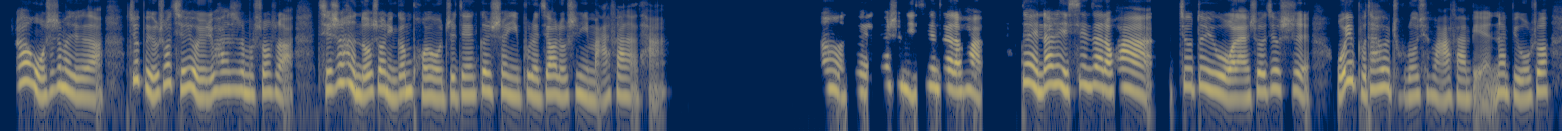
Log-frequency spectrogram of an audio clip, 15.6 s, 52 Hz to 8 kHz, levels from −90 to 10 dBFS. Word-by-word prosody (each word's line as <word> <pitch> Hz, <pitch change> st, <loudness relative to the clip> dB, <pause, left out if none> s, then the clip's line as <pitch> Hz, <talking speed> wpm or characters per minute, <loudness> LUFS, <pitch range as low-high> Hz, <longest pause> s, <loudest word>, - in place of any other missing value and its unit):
啊， 355 Hz, +3 st, +5 dB
我 235 Hz, -, +3 dB
是 240 Hz, -, -4 dB
这 300 Hz, -, 0 dB
么 270 Hz, -4 st, +4 dB
觉 205 Hz, -, 0 dB
得 195 Hz, -, -2 dB
的。 185 Hz, -, -3 dB, 0.2 s
就 380 Hz, 0 st, +1 dB
比 270 Hz, -, -1 dB
如 215 Hz, -1 st, +3 dB
说 330 Hz, +5 st, 0 dB
其 300 Hz, -, -6 dB
实 265 Hz, -, +3 dB
有 255 Hz, -, +5 dB
一 190 Hz, -, -1 dB
句 200 Hz, -, -2 dB
话 250 Hz, +2 st, -1 dB
是 255 Hz, -, -4 dB
这 250 Hz, -, 0 dB
么 220 Hz, -, 0 dB
说 235 Hz, +2 st, -3 dB
出 220 Hz, -, -4 dB
来， -, -, -3 dB, 0.2 s
“其 260 Hz, -, 0 dB
实 335 Hz, +5 st, +2 dB
很 295 Hz, -10 st, +3 dB
多 215 Hz, +2 st, +3 dB
时 245 Hz, -, -3 dB
候 -, -, +3 dB
你 205 Hz, -6 st, 0 dB
跟 225 Hz, +4 st, +1 dB
朋 205 Hz, -5 st, -2 dB
友 190 Hz, -2 st, +1 dB
之 205 Hz, +3 st, -3 dB
间 210 Hz, 0 st, -2 dB
更 250 Hz, +3 st, +1 dB
深 230 Hz, -1 st, -1 dB
一 200 Hz, -, -2 dB
步 195 Hz, -, -6 dB
的 195 Hz, -, 0 dB
交 220 Hz, +3 st, +1 dB
流 195 Hz, -, -2 dB
是 225 Hz, +2 st, -4 dB
你 205 Hz, -, -1 dB
麻 180 Hz, -, -6 dB
烦 210 Hz, -1 st, -2 dB
了 195 Hz, -, -6 dB
他”。 -, -, -11 dB, 1.6 s
嗯， 260 Hz, +1 st, -1 dB, 0.2 s
对， 235 Hz, -2 st, -3 dB, 0.2 s
但 310 Hz, -, -5 dB
是 290 Hz, -1 st, -2 dB
你 250 Hz, -, +3 dB
现 290 Hz, +4 st, -2 dB
在 270 Hz, -1 st, +3 dB
的 240 Hz, -, +7 dB
话 245 Hz, -2 st, +2 dB, 0.4 s
对， 340 Hz, -6 st, +4 dB
但 305 Hz, +4 st, +6 dB
是 320 Hz, -, +2 dB
你 265 Hz, -, +5 dB
现 300 Hz, +5 st, -1 dB
在 300 Hz, -1 st, +4 dB
的 245 Hz, -3 st, +5 dB
话， 255 Hz, -5 st, +4 dB, 0.2 s
就 290 Hz, -1 st, -4 dB
对 280 Hz, 0 st, -1 dB
于 -, -, +2 dB
我 210 Hz, -6 st, +4 dB
来 185 Hz, 0 st, +1 dB
说， 240 Hz, +4 st, 0 dB
就 270 Hz, +3 st, -2 dB
是 255 Hz, -2 st, -3 dB, 0.3 s
我 -, -, +5 dB
也 370 Hz, -, +6 dB
不 225 Hz, -11 st, -4 dB
太 265 Hz, +3 st, -1 dB
会 280 Hz, -, +2 dB
主 200 Hz, -6 st, -12 dB
动 200 Hz, +2 st, -4 dB
去 220 Hz, +1 st, -9 dB
麻 190 Hz, -2 st, -3 dB
烦 190 Hz, -2 st, -4 dB
别 -, -, -8 dB
人。 -, -, -8 dB
那 235 Hz, -, -1 dB
比 210 Hz, -3 st, -6 dB
如 185 Hz, +1 st, -3 dB
说 245 Hz, +3 st, +1 dB
240 Hz, 345 characters per minute, -22 LUFS, 205-270 Hz, 1.6 s, 的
